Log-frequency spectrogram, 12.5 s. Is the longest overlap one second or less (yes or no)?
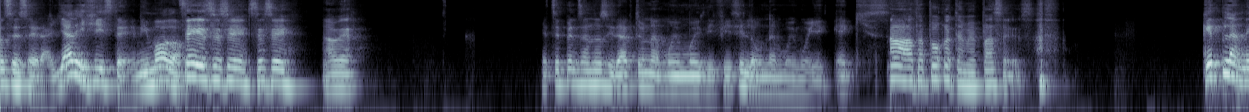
yes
